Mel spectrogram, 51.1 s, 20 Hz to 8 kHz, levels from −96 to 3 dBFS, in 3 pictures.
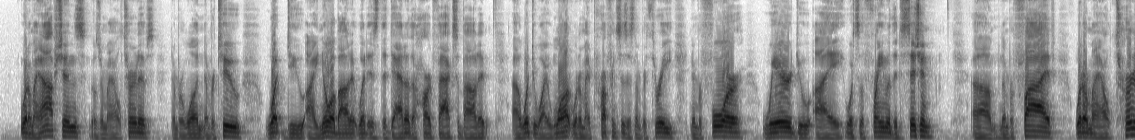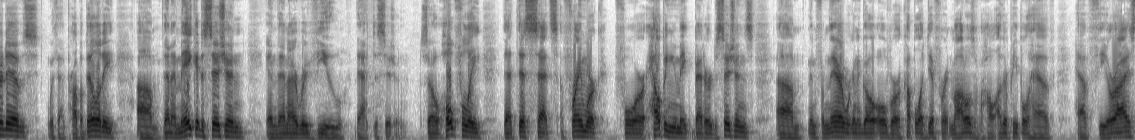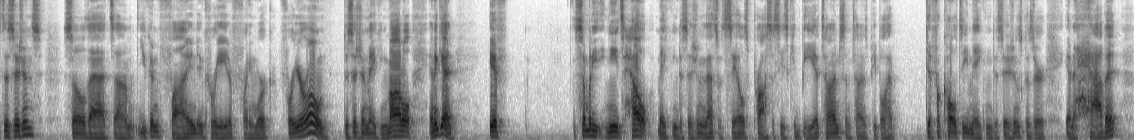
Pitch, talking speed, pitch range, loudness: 85 Hz, 175 wpm, 75-100 Hz, -13 LUFS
